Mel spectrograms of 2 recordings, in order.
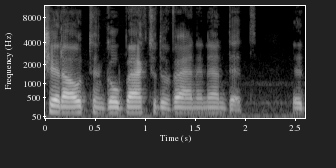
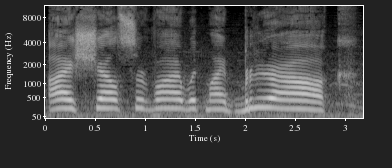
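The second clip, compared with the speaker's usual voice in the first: slow, high, loud mock-heroic declaration; playful, drawn-out war cry; hammed-up battle cry; 9 semitones higher, 5 dB louder, much slower than usual. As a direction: stretch it out like a pretend hero, swelling on the last word.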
